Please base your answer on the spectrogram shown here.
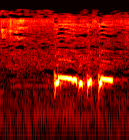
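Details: Single song phrase from a local zebra dove (perkutut) with a big voice: an upswept coo, a long even note, two short pulsing coos, then a held final coo, clear over a quiet background.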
